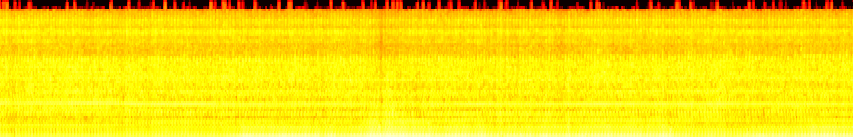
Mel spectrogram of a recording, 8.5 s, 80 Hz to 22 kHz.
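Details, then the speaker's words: Generac SVP 5000 generator, long unused, now running after repair: loud steady engine drone at constant pitch, no misses or surges, holding speed normally. "all right okay she runs Della hasn't been running in a while"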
